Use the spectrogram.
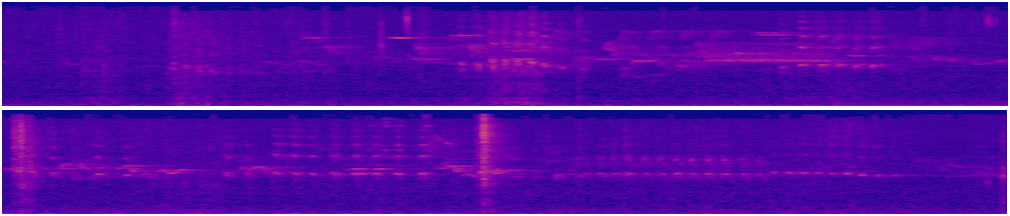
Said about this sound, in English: We are out in nature today, joined by countless birds. I hope you can hear them.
